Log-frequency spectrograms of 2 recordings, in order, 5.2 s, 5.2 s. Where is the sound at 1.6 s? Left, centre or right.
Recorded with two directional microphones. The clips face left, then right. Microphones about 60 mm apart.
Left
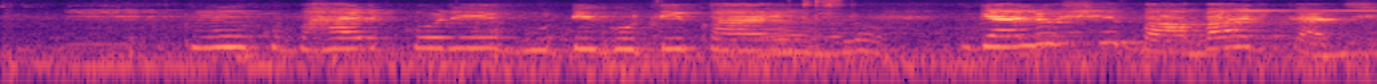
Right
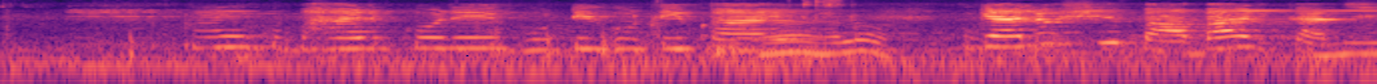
Centre.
